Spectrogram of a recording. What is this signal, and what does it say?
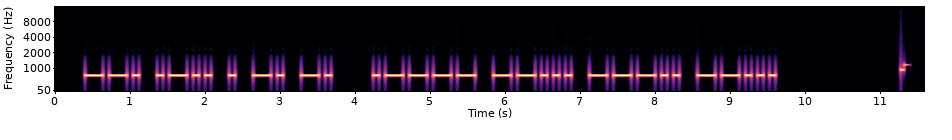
Morse code, heard as a keyed tone, about 15 wpm, 700 Hz. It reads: GLENN 1787
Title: CWT Exchange 15wpm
